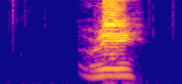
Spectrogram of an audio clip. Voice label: r letter, igbo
